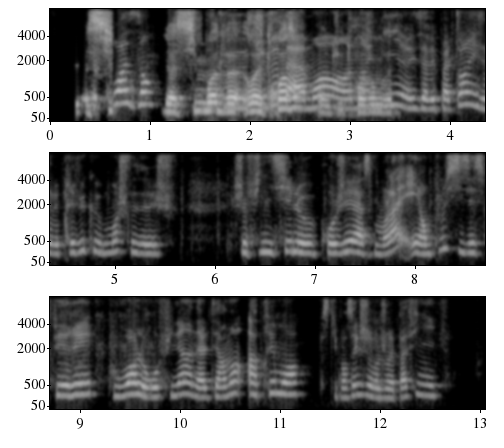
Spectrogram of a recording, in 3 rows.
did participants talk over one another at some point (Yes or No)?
Yes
